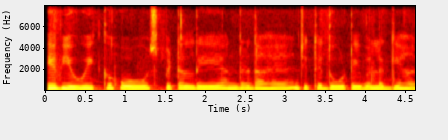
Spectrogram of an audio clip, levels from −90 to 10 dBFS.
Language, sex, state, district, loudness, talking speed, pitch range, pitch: Punjabi, female, Chandigarh, Chandigarh, -16 LUFS, 170 wpm, 215-230 Hz, 220 Hz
